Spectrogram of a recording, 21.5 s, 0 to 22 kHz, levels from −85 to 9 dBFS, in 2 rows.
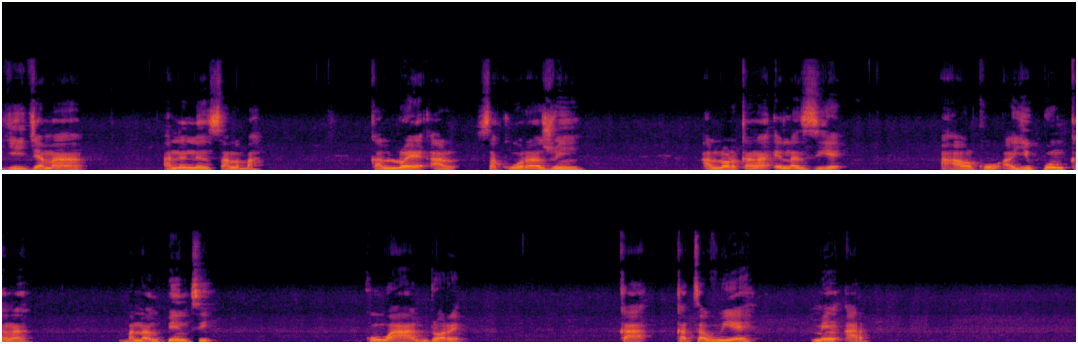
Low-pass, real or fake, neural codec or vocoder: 14.4 kHz; fake; vocoder, 48 kHz, 128 mel bands, Vocos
